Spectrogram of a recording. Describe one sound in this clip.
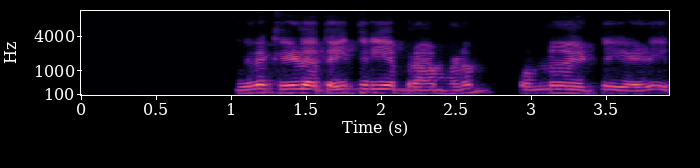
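A man speaks calmly into a microphone, as in an online lecture.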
